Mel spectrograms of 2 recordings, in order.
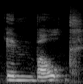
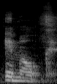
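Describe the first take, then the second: First: The b sound is clearly pronounced. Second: The b sound is left silent.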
